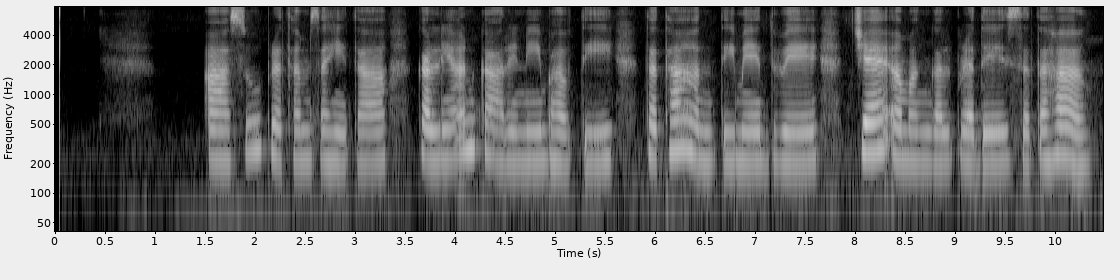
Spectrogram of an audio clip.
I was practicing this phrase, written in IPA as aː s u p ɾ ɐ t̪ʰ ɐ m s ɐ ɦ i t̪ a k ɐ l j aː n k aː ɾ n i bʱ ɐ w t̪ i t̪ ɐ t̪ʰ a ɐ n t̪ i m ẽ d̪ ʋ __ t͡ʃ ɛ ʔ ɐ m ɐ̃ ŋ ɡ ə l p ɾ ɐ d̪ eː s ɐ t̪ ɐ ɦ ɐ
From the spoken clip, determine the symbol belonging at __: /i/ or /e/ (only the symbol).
e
